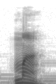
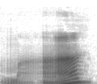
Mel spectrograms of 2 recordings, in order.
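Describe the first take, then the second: First: The pitch falls sharply from high. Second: The pitch dips low, then rises. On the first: It means to scold or swear. "«ма» четвертым тоном, это «ругаться матом»" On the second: It means horse. "«ма» третьим тоном, это «лошадь»"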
